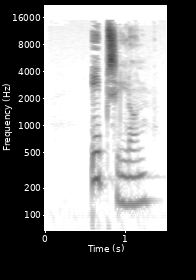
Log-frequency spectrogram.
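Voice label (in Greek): "ypsilon", Greek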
